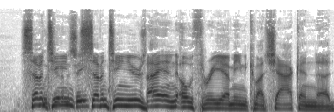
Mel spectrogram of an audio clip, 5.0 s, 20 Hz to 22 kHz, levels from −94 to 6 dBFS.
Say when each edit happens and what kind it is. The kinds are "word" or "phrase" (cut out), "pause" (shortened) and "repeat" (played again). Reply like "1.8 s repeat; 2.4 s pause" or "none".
2.2 s phrase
